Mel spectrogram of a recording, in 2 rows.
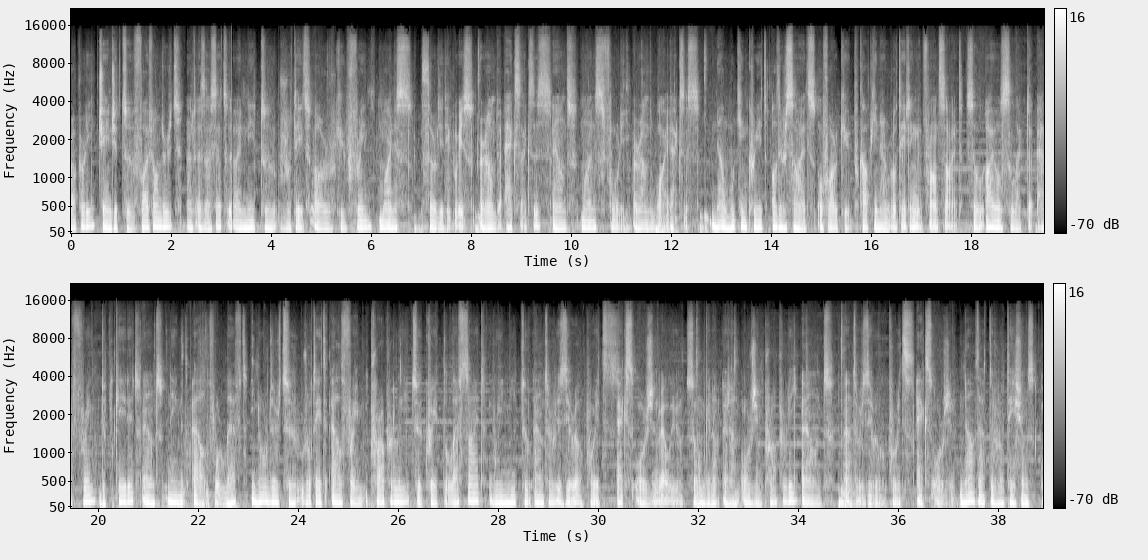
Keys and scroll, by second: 6.6-7.7 typing, 8.1 Return, 11.4-12.7 typing, 20.0 super+d, 21.5 shift+l, 22.1 Return, 34.8 0, 34.8 Return.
